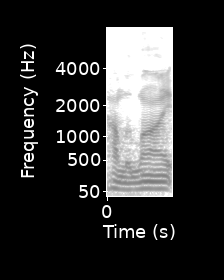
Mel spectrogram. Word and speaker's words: Hamelin-Laie: I am the head of boarding at Hamelin-Laie International School, Barcelona. Perfect. Hamelin? Do you pronounce it Hamelin?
